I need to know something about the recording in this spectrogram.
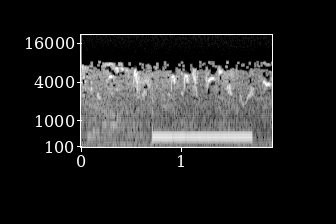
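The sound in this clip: A telephone is dialed: a single steady electronic beep lasts about a second against faint background noise.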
